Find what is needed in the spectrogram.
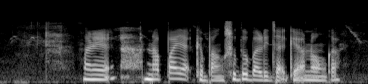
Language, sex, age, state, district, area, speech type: Santali, female, 18-30, West Bengal, Jhargram, rural, spontaneous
